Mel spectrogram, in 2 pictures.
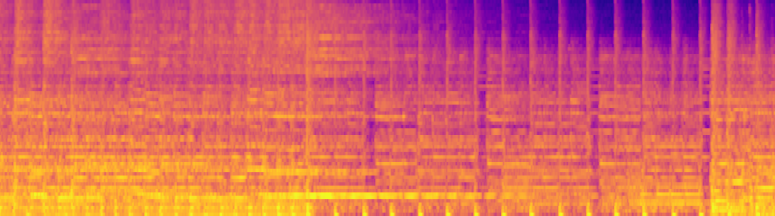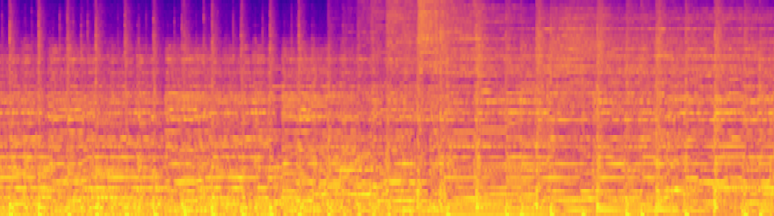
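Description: Live indie rock band playing an instrumental passage on electric guitars, bass and drum kit. About four seconds in the low end drops away, leaving guitar over a steady drum beat, and the full band crashes back in about nine seconds in.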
